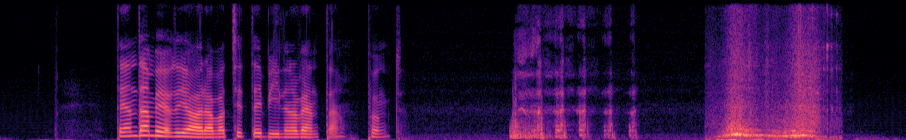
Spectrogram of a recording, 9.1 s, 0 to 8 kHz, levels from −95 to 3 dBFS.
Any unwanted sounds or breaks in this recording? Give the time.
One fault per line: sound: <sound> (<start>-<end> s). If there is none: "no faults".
sound: laugh (5.1-6.4 s)
sound: whoosh (7.1-8.4 s)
